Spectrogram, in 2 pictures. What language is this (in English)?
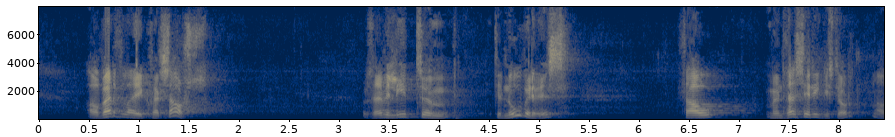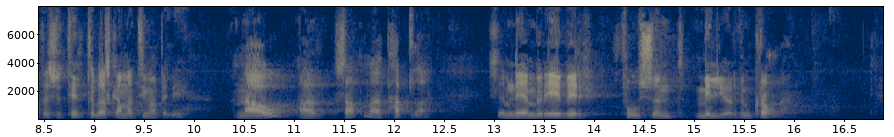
Icelandic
